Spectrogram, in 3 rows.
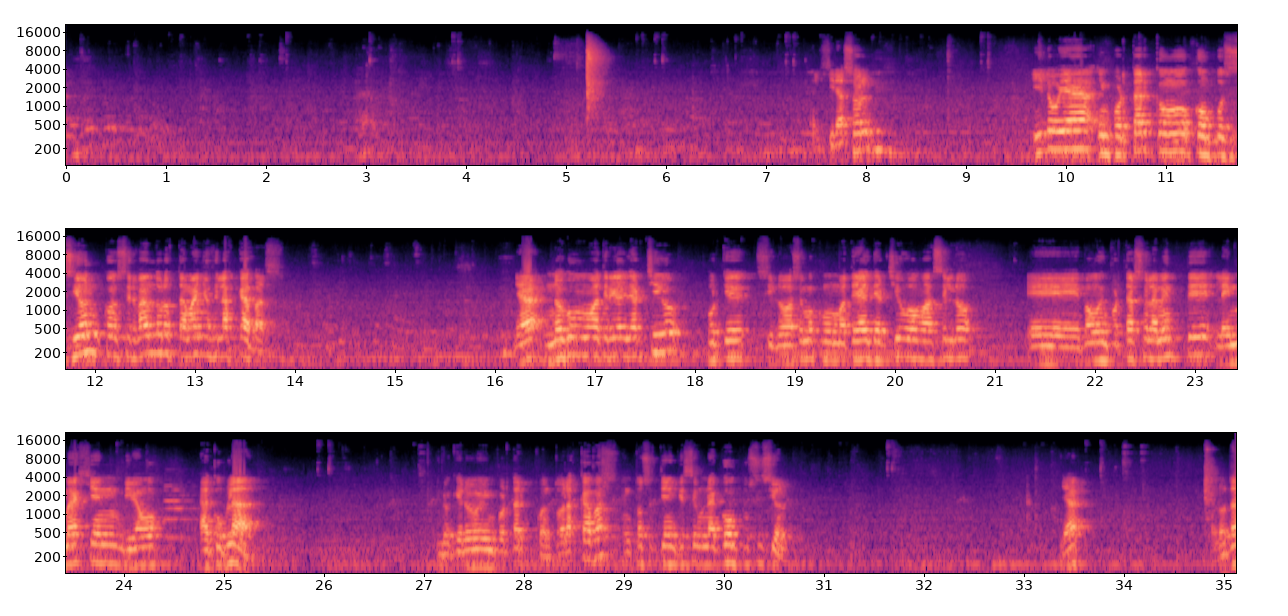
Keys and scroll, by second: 0.1 shift+super+i, 18.7 alt+shift+super+-, 20.0 alt+shift+super+-, 27.9 alt+shift+super+-, 34.5 alt+shift+super++.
